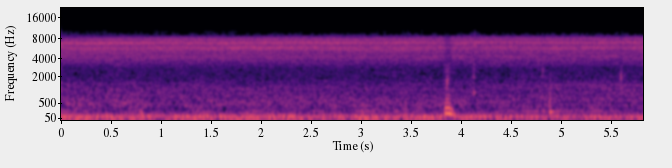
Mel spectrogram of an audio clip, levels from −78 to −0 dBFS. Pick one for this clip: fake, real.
real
